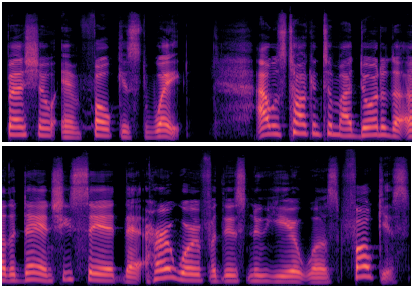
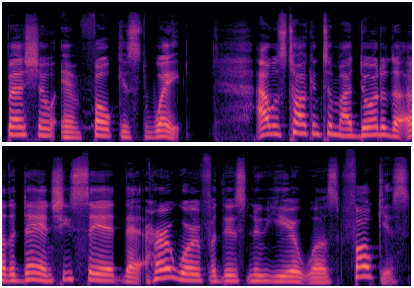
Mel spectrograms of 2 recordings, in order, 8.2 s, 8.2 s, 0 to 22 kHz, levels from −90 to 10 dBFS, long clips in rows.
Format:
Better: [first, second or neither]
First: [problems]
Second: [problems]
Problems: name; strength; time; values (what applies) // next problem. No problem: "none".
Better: second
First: thin; very slightly; fading below 300 Hz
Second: none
